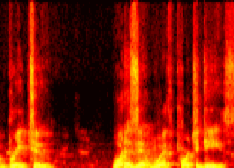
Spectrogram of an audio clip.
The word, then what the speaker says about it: Brito: It looks like the proper pronunciation is not Brito, but Brito.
